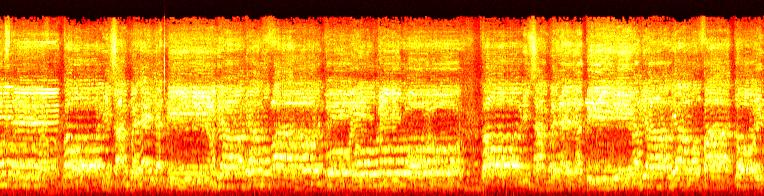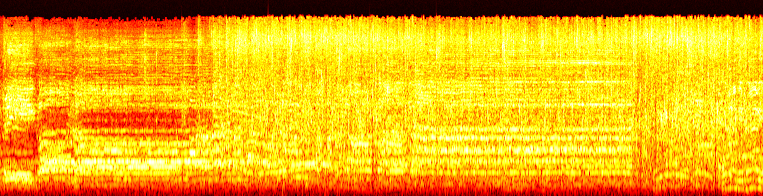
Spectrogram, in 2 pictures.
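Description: Men's choir singing a cappella in several parts, closing on a long held chord about two-thirds of the way in, which stops near the end. Audience applause rises under the final chord and carries on after it.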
